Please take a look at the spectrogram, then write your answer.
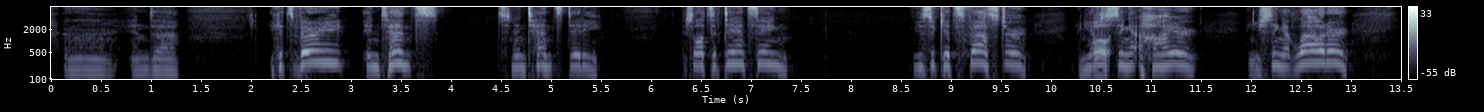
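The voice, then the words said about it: Strained, partly lost voice. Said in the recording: “my voice is not at its fullest capacity, and that's because I'm losing it a little bit”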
